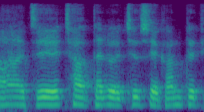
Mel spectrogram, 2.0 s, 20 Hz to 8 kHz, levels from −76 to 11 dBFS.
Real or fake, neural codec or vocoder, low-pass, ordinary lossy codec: fake; codec, 16 kHz in and 24 kHz out, 0.6 kbps, FocalCodec, streaming, 4096 codes; 7.2 kHz; MP3, 64 kbps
